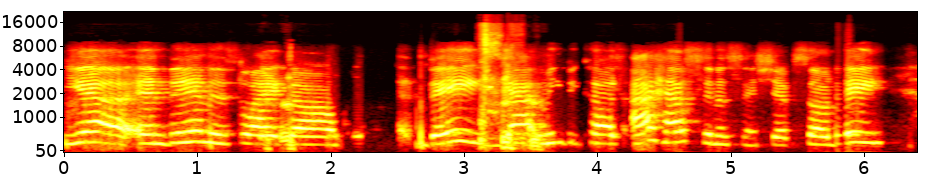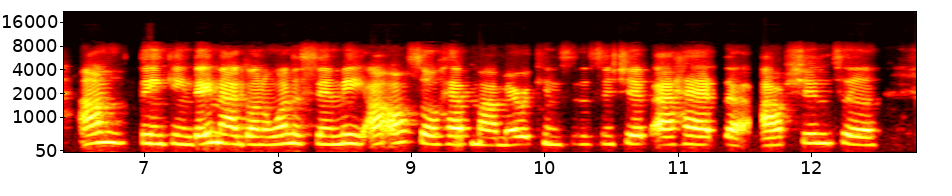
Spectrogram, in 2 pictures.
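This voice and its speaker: A woman's high-pitched voice at a moderate pace, very even in loudness and fairly even in intonation, with a dry, close sound and no echo. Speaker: guest, Israel-born Hebrew Israelite. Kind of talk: interview.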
